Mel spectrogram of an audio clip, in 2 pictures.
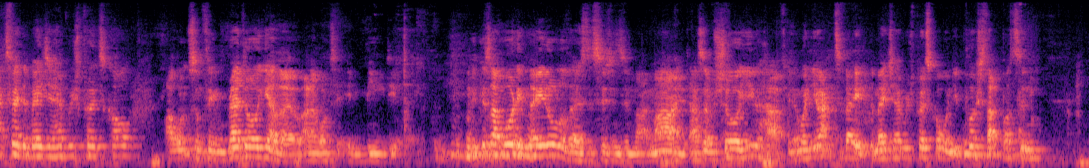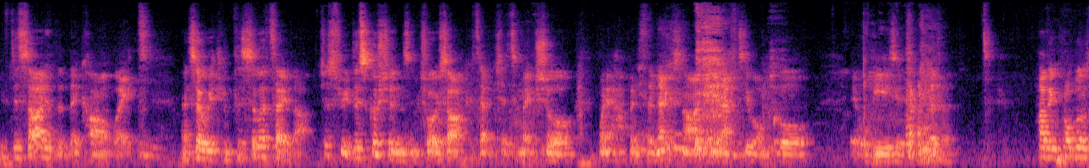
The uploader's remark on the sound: Our latest podcast from the #stemlynsLIVE conference last year.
